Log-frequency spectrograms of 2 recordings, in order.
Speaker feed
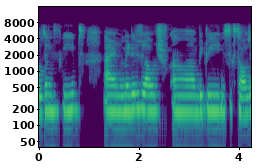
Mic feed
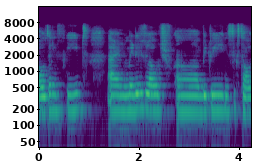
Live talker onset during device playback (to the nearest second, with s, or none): none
